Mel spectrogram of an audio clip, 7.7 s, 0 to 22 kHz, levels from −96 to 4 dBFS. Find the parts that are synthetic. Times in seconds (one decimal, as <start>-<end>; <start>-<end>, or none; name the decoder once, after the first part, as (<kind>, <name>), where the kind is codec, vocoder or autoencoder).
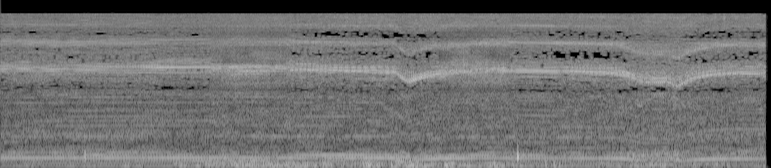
2.1-2.9 (codec, SNAC); 4.4-5.1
